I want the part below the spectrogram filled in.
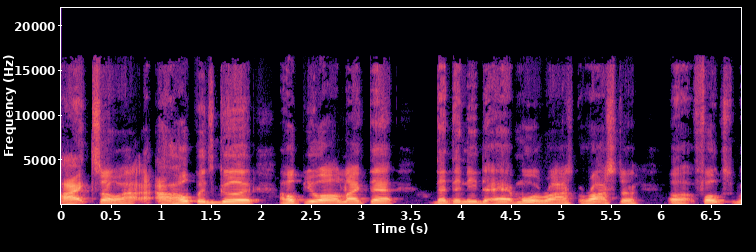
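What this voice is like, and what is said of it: Usual voice. Nothing is said of it.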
